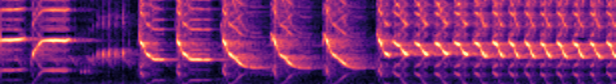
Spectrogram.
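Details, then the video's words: Bottle-green canary song used to tutor young canaries: short sweeping whistled notes dropping in pitch, then a fast bright rolling trill of repeated high syllables, about four per second at first, then quickening. "Kicau Kenari Hijau Botol Untuk Masteran kenari Paud & Bahan"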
